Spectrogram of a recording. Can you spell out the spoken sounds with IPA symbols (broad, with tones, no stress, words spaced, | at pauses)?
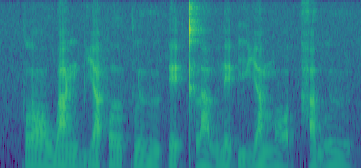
klɔː˨˩ wa˧ŋbi˧a̯fɤː˧klɯː˩˦ ʔe˦˥ʔkʰla˨˩wne˦˥ʔ ji˧a̯mɔː˨˩t̚ ha˩˦wlɯː˧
